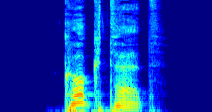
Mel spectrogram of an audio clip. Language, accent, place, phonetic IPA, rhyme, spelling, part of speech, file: German, Germany, Berlin, [ˈkʊktət], -ʊktət, kucktet, verb, De-kucktet.ogg
- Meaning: inflection of kucken: 1. second-person plural preterite 2. second-person plural subjunctive II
